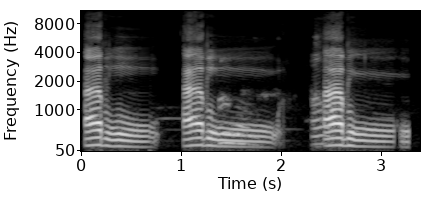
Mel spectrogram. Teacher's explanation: Huruf ro itu menempel dari ujung lidah menempel ke ee gusi gigi seri atas. Ar ar dan tidak memonyokkan dua bibir ya.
